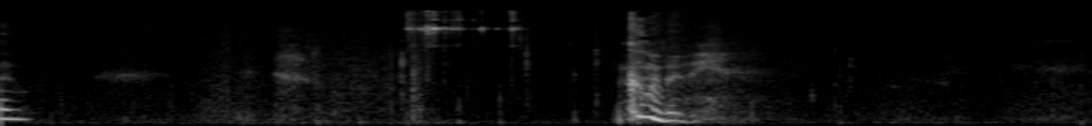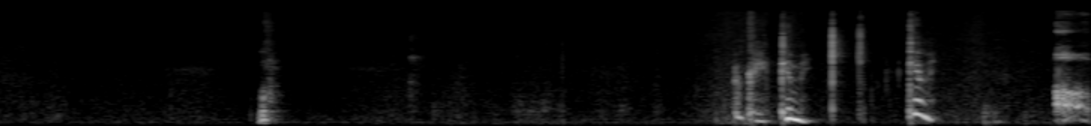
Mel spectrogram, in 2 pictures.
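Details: Prince, a Cavalier King Charles Spaniel puppy, barking at the window indoors: a few short, sharp yapping barks, one burst early and a cluster near the end, separated by quiet stretches and soft human talk in a small room.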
